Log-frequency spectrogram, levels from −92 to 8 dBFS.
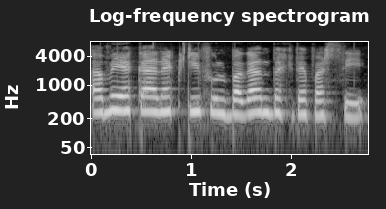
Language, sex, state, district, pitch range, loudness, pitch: Bengali, female, Assam, Hailakandi, 245-280 Hz, -14 LUFS, 265 Hz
